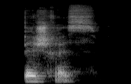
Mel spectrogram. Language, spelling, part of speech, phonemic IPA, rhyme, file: French, pècheresse, adjective / noun, /pɛʃ.ʁɛs/, -ɛs, LL-Q150 (fra)-pècheresse.wav
- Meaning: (adjective) feminine singular of pécheur; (noun) female equivalent of pécheur: (female) sinner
